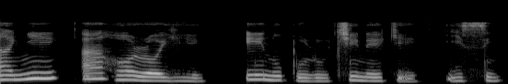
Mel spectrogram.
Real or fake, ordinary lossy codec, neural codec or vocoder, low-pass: real; MP3, 48 kbps; none; 7.2 kHz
